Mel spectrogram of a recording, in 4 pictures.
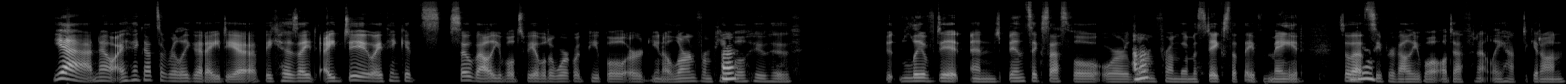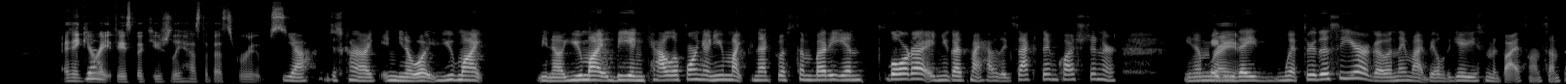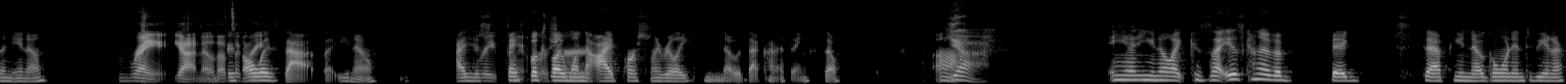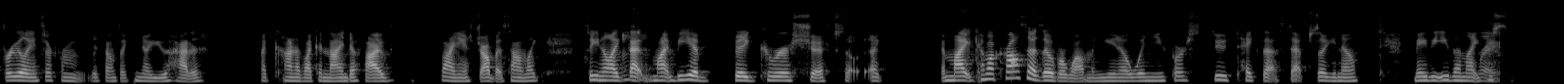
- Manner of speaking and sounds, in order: tapping; other background noise
- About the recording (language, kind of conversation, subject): English, advice, How should I prepare for a major life change?
- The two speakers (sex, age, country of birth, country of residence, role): female, 30-34, United States, United States, advisor; female, 40-44, United States, United States, user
